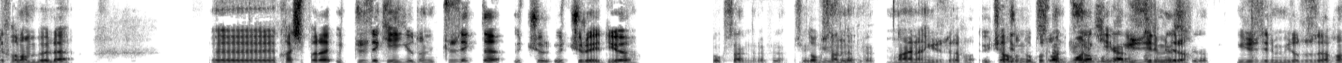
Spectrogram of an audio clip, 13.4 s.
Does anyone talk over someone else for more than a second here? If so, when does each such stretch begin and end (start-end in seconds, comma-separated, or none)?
10.0-11.9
